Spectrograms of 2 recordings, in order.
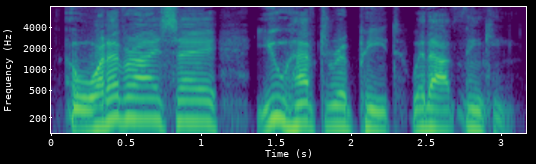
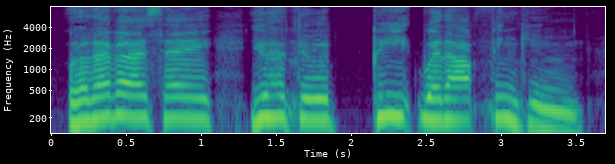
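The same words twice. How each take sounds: First: Said in the usual way. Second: Put-on high parroting little boy; childish echo. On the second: A twin parroting grandfather's rule, high and squeaky. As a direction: copy grandad in a squeaky kid voice.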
